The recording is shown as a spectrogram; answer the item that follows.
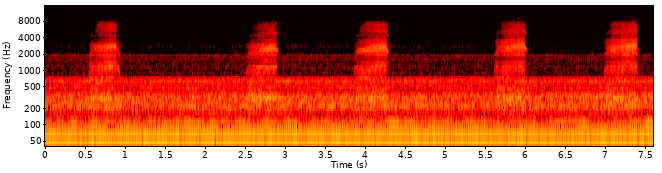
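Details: Wild male barn owl in a nest box grooming his mate and offering her a meal; five harsh, broadband hissing screeches spaced one to two seconds apart above a constant low electrical hum.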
